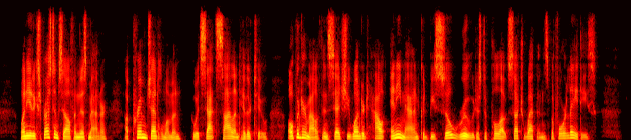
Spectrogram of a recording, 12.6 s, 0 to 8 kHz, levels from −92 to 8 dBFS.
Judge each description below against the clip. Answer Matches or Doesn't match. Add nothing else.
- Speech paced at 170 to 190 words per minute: Matches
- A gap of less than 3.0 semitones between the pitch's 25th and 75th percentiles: Doesn't match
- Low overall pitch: Matches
